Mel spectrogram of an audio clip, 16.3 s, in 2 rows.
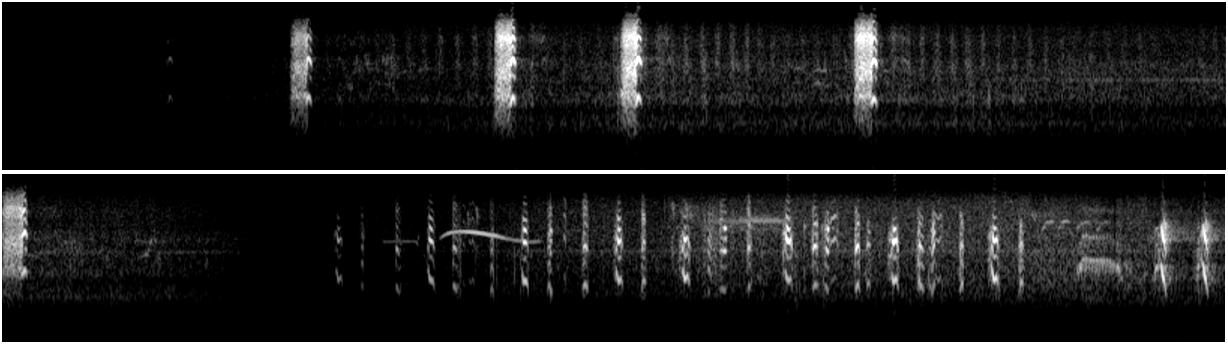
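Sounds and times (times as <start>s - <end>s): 
common snipe calling: 1.9s - 7.4s, 8.0s - 9.3s, 10.4s - 16.3s.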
